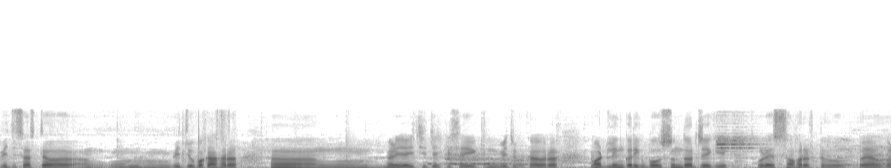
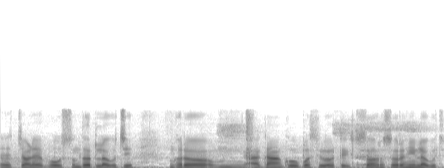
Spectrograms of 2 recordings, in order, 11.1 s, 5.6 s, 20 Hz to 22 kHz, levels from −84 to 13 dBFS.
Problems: none marked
